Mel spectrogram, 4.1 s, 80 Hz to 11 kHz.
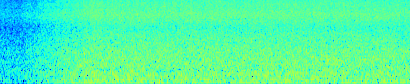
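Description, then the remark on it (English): A loud, steady roar of a 30-foot waterfall and churning white water on the Ashley River in southwest British Columbia, swelling in over the first second and then holding as a dense, unbroken rush with no voices. “This is big, gnarly white water. The 30-foot waterfall in front of me, the paddlers call it 50-50.”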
